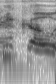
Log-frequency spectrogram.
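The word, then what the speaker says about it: Picot: put that on the Pico is spelled like it's a French word and it's because he's a guy from France and it's like peacock so it's like p-i-t-o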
